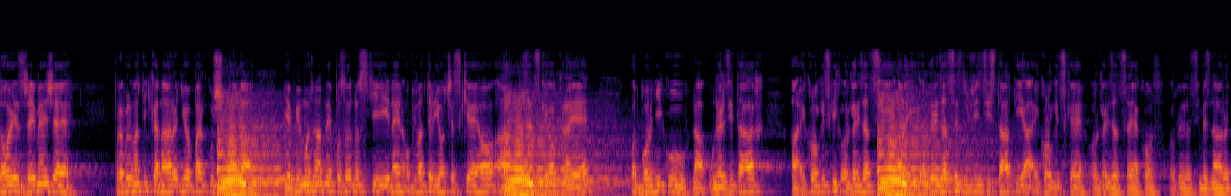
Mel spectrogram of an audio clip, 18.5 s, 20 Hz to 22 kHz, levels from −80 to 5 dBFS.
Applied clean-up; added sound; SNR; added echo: none; Organ; -4 dB; reverberation time 0.4 s.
